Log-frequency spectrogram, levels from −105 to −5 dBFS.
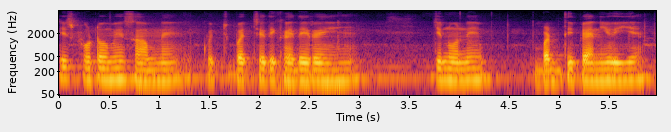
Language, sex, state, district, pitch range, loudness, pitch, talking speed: Hindi, male, Uttar Pradesh, Shamli, 115-130 Hz, -22 LUFS, 120 Hz, 150 wpm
